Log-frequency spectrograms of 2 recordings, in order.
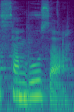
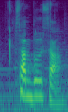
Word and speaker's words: sambusa: So we call this in Ethiopia sambusa. Sambusa. It almost sounds like samosa. I don't know where the translation got lost, but we pronounce it sambusa. But it's the same as samosa.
